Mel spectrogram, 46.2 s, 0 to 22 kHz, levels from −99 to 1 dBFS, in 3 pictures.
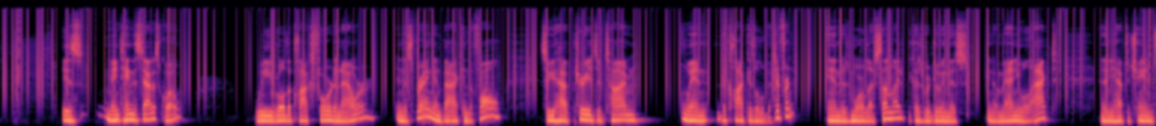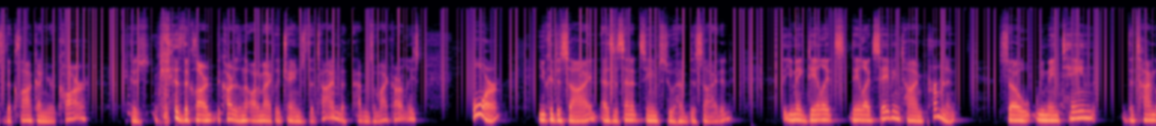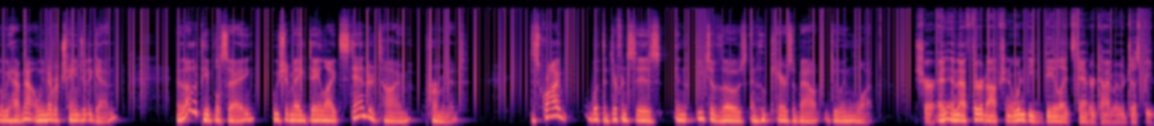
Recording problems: crackle, like an old record; noticeable; 10 dB below the speech

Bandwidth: 17 kHz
